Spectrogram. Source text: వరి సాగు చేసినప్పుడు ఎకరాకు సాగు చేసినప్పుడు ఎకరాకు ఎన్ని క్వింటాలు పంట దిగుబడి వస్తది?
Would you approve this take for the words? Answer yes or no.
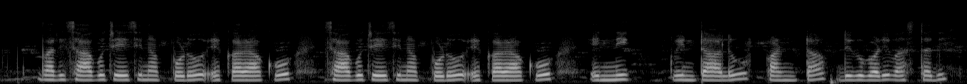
yes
